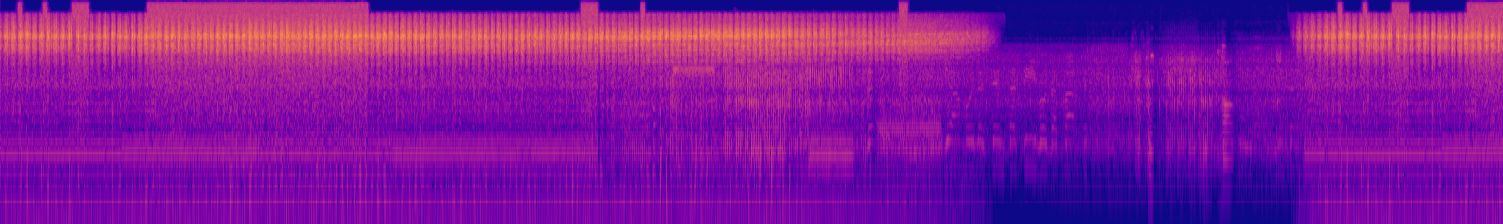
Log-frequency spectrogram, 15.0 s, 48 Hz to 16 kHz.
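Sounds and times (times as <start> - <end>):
low hum: 0.0 - 9.9
loud steady static hiss: 0.0 - 10.1, 13.0 - 15.0.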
